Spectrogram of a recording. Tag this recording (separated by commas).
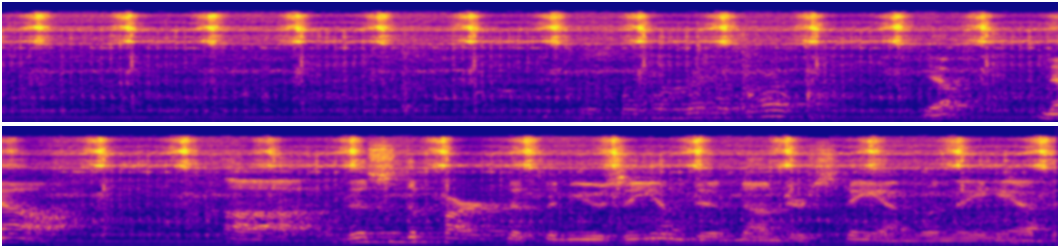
Speech, Engine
